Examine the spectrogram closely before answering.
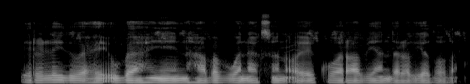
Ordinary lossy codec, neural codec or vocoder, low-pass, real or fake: none; none; 10.8 kHz; real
